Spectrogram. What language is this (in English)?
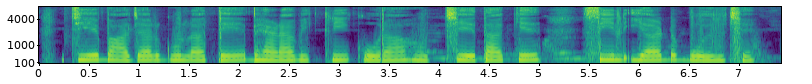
Bangla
